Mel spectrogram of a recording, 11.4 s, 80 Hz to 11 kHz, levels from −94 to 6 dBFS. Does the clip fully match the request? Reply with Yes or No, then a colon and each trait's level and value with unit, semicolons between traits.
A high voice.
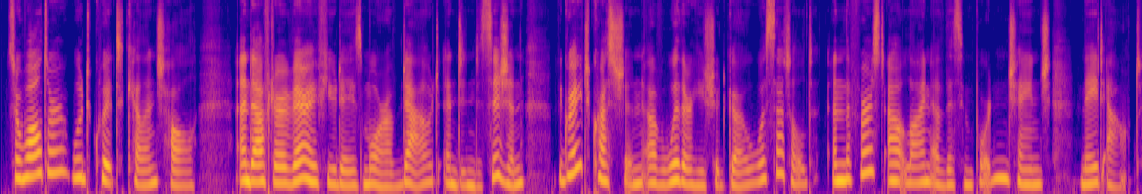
Yes: high, 235 Hz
